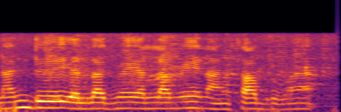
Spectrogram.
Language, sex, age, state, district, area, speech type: Tamil, female, 60+, Tamil Nadu, Viluppuram, rural, spontaneous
